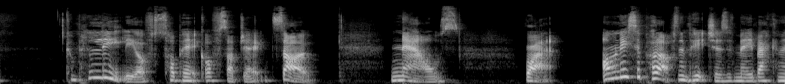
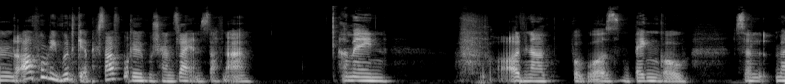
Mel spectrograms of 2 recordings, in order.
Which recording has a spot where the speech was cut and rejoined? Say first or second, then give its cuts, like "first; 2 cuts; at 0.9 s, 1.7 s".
second; 5 cuts; at 0.9 s, 1.3 s, 2.2 s, 5.2 s, 5.9 s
